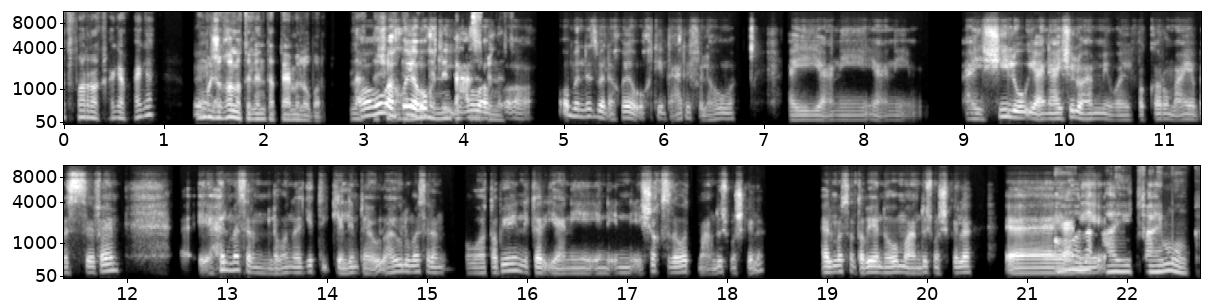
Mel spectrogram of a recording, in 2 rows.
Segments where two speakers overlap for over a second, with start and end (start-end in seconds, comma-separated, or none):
3.0-4.6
